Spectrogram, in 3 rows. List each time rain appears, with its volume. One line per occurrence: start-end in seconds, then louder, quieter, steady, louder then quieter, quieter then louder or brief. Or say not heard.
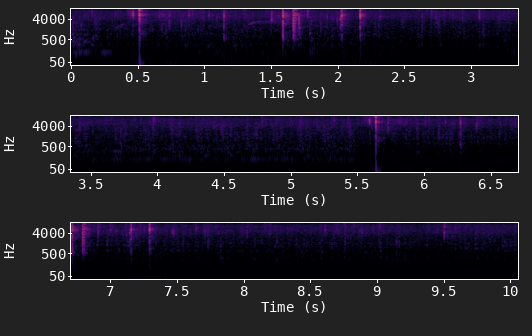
0.0-10.0 steady.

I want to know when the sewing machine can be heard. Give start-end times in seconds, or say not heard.
0.0-5.5.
